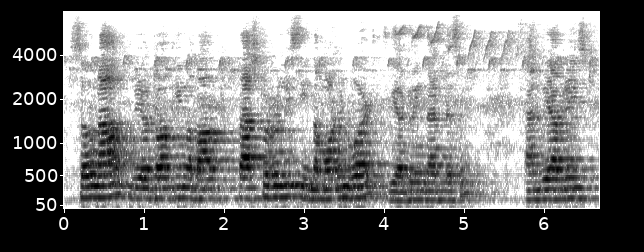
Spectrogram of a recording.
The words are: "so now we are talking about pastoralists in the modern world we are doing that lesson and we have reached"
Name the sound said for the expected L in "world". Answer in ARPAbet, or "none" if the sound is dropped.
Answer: none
